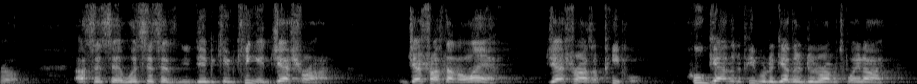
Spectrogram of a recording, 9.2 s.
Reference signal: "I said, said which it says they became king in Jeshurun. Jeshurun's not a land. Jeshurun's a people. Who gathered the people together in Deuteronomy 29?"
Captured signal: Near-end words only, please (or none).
none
